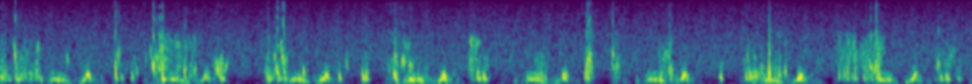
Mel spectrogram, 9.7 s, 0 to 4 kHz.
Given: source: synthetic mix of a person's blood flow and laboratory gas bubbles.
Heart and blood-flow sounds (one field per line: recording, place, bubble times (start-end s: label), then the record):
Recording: Doppler ultrasound of blood flow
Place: precordium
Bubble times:
0.00-0.44 s: bubbles
0.64-0.70 s: bubbles
1.11-1.26 s: bubbles
1.29-1.38 s: bubbles
1.42-1.97 s: bubbles
2.12-2.30 s: bubbles
2.63-2.88 s: bubbles
3.00-3.08 s: bubbles
3.36-3.50 s: bubbles
3.59-3.72 s: bubbles
3.85-4.30 s: bubbles
4.67-4.91 s: bubbles
5.32-5.48 s: bubbles
5.82-5.96 s: bubbles
6.10-6.22 s: bubbles
6.57-6.79 s: bubbles
7.17-7.25 s: bubbles
7.42-7.90 s: bubbles
8.34-8.85 s: bubbles
9.32-9.64 s: bubbles
From the record:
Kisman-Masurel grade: 243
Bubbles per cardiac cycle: several, 3 to 8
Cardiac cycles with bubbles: 100%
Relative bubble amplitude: loud (0.450 to 0.775)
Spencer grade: 3 (all of the cardiac periods contain showers or single bubble signals, but not dominating or overriding the cardiac motion signals)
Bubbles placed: only in the low amplitude regions of the cardiac cycle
